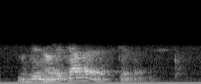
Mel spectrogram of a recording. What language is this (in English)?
Finnish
